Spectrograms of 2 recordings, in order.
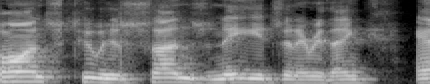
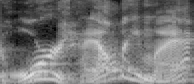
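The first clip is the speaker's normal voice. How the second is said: acted cartoon dog character voice; 4 semitones higher than usual. Recalling recording sessions, the speaker demonstrates the line in Goofy voice. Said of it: "let's try using Bill's voice instead of Goofy's voice".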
